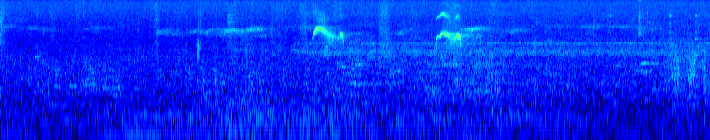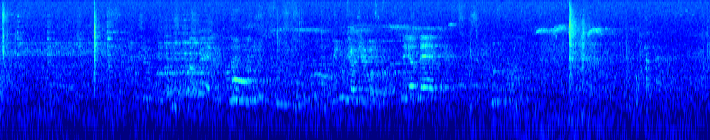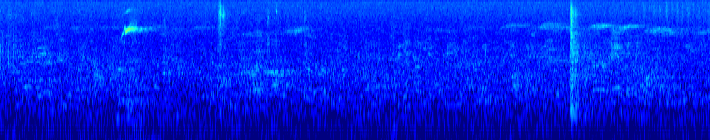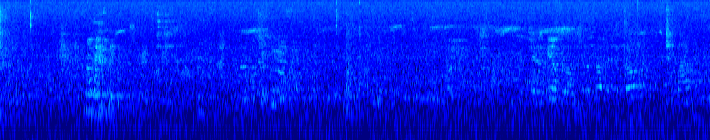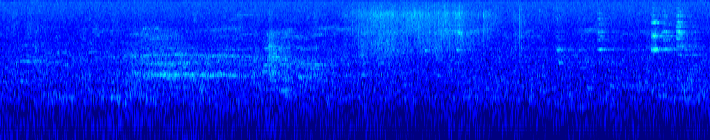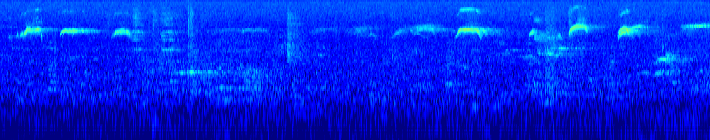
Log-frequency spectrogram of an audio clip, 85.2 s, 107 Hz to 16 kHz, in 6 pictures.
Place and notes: "Terrace at late sunset in the time of COVID19" Soundscape
Chapter CVII of Ascolto il tuo cuore, città. I listen to your heart, city
Sunday, June 14th 2020. Fixed position on an internal terrace at San Salvario district Turin, Turin ninety-six days after (but day forty-two of Phase II and day twenty-nine of Phase IIB and day twenty-three of Phase IIC) of emergency disposition due to the epidemic of COVID19.
Start at 9:15 p.m. end at 10:05 p.m. duration of recording 50'30'', Sunset time at 9:21 p.m.
Go to similar recording, Chapter VIII, March 14th
Piemonte, Italia, 14 June 2020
